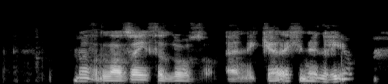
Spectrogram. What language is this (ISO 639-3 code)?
kab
